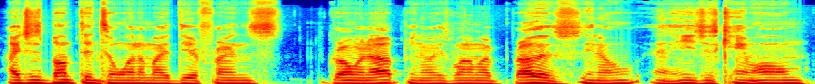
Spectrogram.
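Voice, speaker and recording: A young man talks in a loose, streetwise way and often stumbles over repeated words. His voice sits at an everyday middle pitch. It is recorded close up on a dry mic with no room sound. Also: flat delivery, moderate pace, darkish tone, dry recording. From Queens, New York. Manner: streetwise, repeats words and restarts, says "you know" a lot. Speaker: actor guest. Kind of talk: casual interview chat.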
